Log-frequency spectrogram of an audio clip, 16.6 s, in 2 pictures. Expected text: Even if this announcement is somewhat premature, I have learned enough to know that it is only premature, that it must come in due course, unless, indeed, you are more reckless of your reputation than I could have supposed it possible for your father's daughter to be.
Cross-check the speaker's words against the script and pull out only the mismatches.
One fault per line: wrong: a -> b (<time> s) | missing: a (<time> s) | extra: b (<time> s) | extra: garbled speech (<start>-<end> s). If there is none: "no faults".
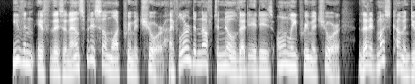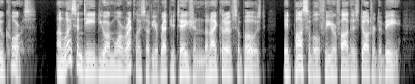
no faults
